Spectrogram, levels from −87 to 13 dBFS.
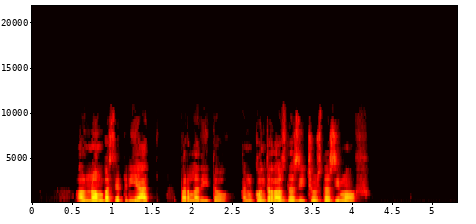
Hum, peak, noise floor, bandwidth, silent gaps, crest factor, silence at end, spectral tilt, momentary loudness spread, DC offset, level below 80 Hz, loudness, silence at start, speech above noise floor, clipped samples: none; -2 dBFS; -85 dBFS; 10.5 kHz; none; 22 dB; 1.3 s; -5.5 dB/octave; 14 LU; under 0.1%; -66 dBFS; -24 LUFS; 0.55 s; 62 dB; under 0.1%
